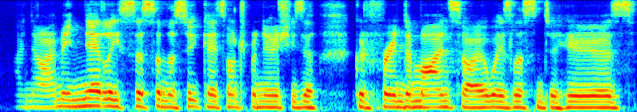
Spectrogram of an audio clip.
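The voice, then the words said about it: New Zealand accent. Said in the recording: “that Kiwi accent that we have”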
